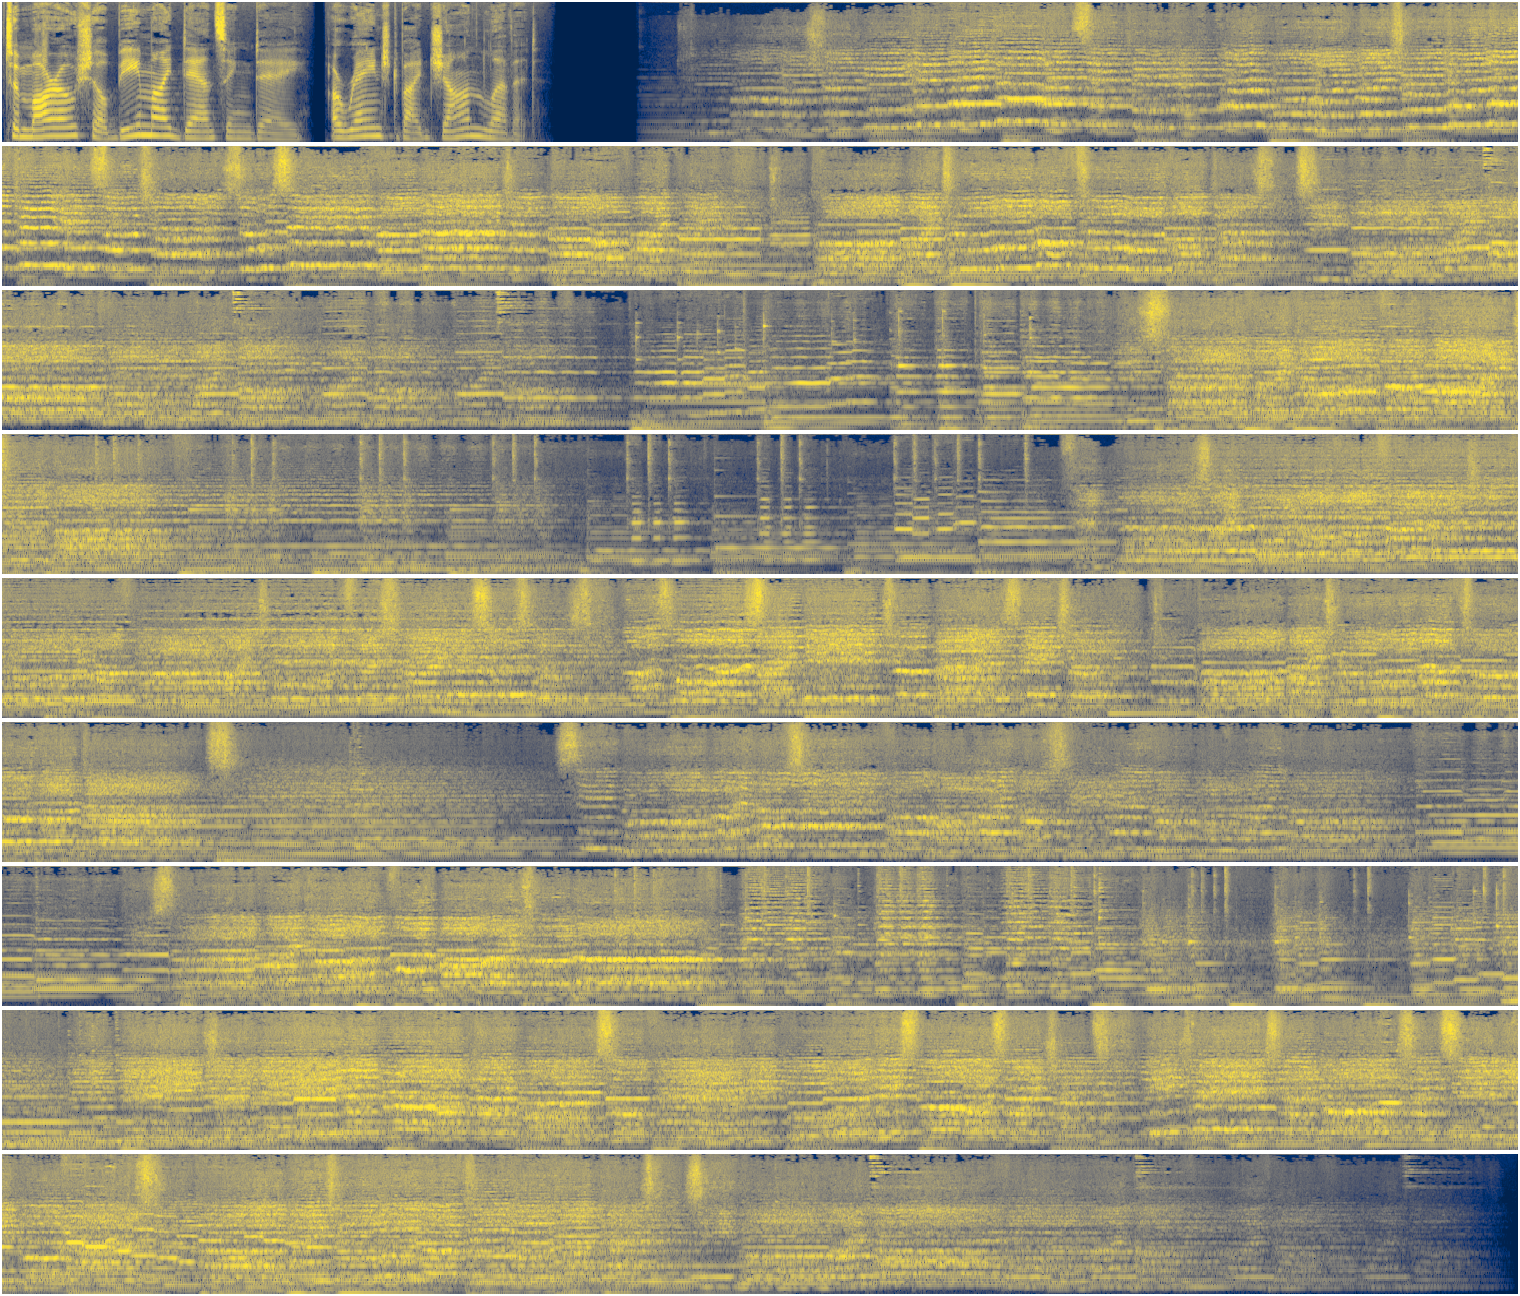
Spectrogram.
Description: Composer: Traditional English
Voicing: Accompaniment CD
